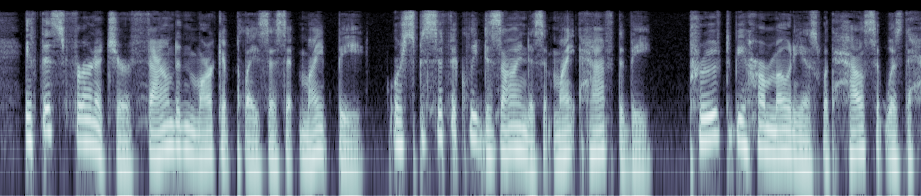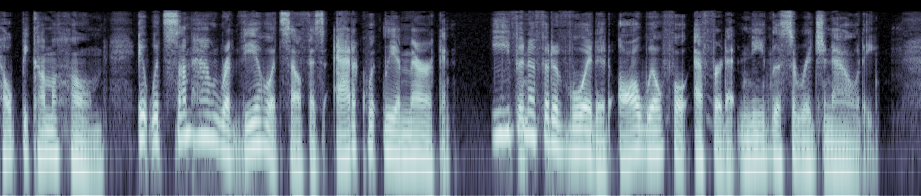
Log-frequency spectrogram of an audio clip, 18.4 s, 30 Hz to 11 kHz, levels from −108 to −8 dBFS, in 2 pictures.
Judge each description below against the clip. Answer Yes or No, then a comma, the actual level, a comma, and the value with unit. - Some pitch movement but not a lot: No, wide, 7.2 semitones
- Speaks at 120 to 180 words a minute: Yes, average, 175 wpm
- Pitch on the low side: Yes, low, 105 Hz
